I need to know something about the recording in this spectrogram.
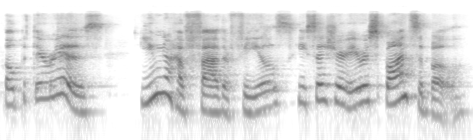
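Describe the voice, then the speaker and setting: A woman's voice: on the high side, very animated, a little slow, a little mellow. A woman playing a sweet, earnest young daughter in love in an old-time radio drama. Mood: worried. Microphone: video call.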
